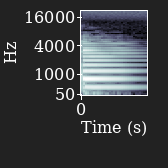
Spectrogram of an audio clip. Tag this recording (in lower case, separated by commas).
musical instrument, piano, keyboard (musical), music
